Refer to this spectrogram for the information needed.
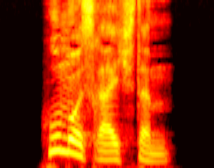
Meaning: strong dative masculine/neuter singular superlative degree of humusreich
- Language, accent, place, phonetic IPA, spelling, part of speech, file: German, Germany, Berlin, [ˈhuːmʊsˌʁaɪ̯çstəm], humusreichstem, adjective, De-humusreichstem.ogg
